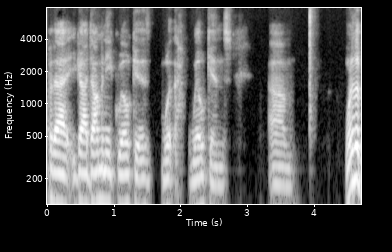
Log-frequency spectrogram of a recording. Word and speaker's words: Wilkins: me Michael Jordan okay Dominic Willis is not how you say it yeah Dominic Willis and then Julia it's Wilkins Wilkins oh it's Wilkins uh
